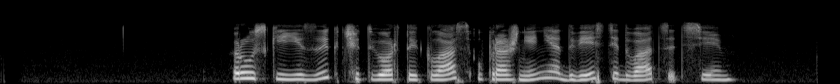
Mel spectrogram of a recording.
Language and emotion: Russian, neutral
